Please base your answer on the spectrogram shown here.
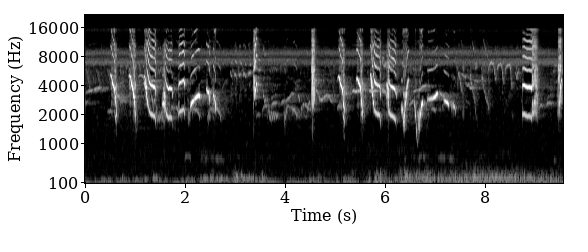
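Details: Oriental magpie-robin lure song aimed at rousing a kacer: long, rich bursts of fast whistled and chattering notes, sweeping slurs and harsh calls with brief pauses, over a steady high tone and soft low rumble.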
